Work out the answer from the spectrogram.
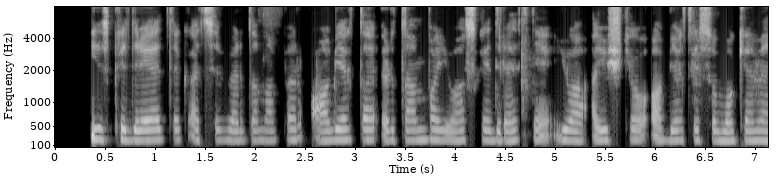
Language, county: Lithuanian, Kaunas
